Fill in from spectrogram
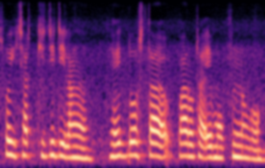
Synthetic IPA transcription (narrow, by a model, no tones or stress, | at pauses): sɔisaɾkʰid͡ʒidilaŋɯ | jajdɔstapaɾɔtʰaemɔpʰunːɯŋɡɔ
